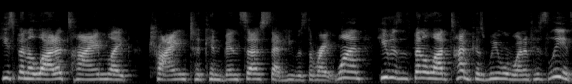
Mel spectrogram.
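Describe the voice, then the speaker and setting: Bright and sharp in tone, a woman speaks very fast in a high, animated voice with hardly any pauses against a quiet background. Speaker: real estate marketing coach. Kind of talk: webinar sales pitch.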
